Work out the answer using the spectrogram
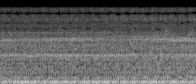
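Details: Idle while brake cleaner is sprayed around the intake to check for a vacuum leak. A smooth, even low hum with no speed hunting or hiss. Everything is sealed and the engine is running normally.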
